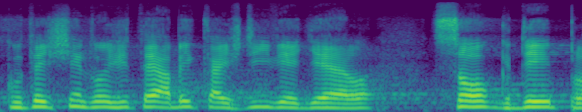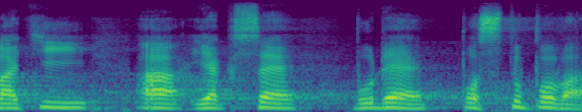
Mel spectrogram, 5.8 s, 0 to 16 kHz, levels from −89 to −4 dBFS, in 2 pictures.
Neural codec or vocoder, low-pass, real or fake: none; 14.4 kHz; real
